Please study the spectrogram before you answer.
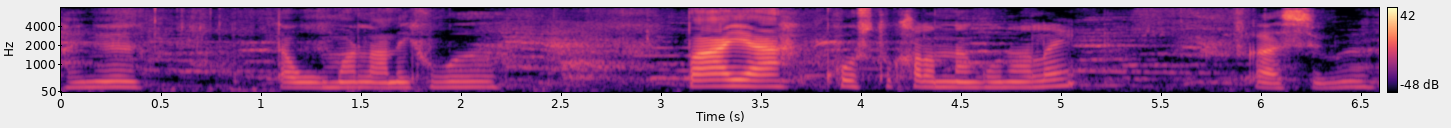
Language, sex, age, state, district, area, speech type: Bodo, female, 60+, Assam, Kokrajhar, rural, spontaneous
